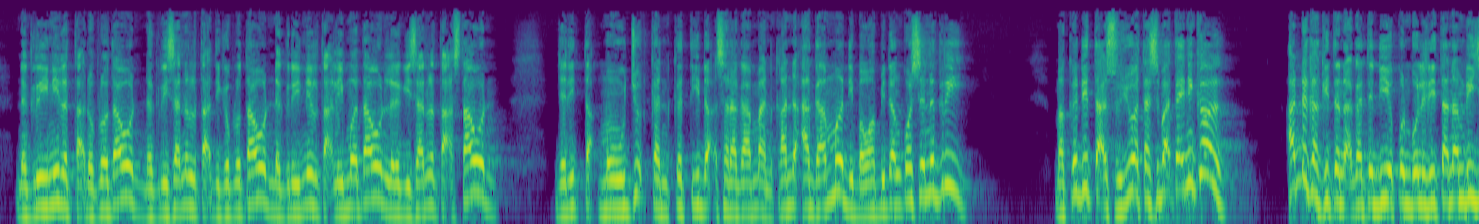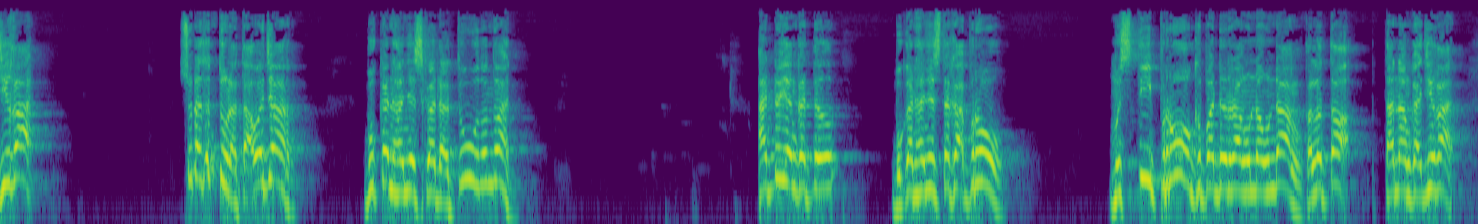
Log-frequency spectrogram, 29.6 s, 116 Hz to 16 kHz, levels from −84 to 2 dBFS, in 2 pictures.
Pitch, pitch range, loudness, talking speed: 200 Hz, 155-255 Hz, -13 LUFS, 150 wpm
